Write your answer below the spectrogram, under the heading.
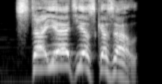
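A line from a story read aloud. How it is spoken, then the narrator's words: Yelling. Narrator (Russian): заорал мужчина в костюме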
